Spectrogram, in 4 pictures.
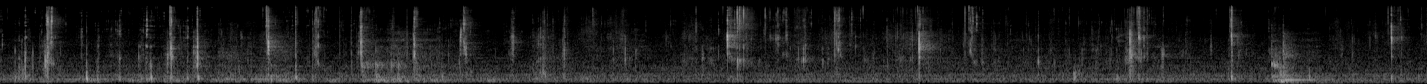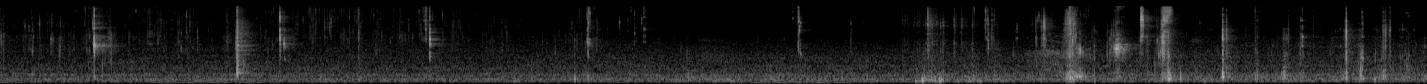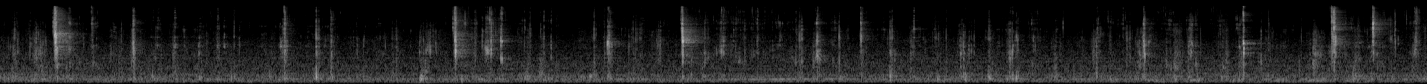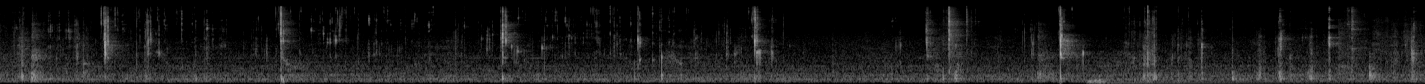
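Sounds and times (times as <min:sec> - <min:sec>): wet mouth chewing: 0:51.8 - 0:57.0.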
